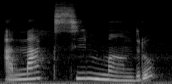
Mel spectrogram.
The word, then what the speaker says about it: Anaximandro: Pronuncia-se Anaximandro e pronuncia-se Anaximenes.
